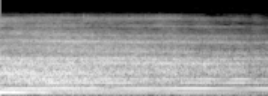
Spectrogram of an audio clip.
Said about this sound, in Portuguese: soltando a garganta com um barulho de oceano.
